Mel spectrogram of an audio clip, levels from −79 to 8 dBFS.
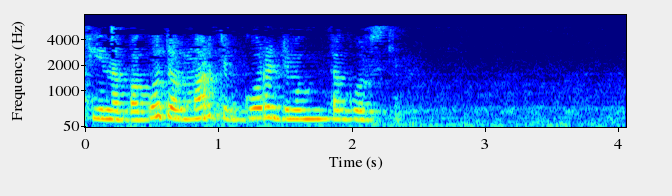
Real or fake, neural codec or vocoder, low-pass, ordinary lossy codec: fake; vocoder, 44.1 kHz, 128 mel bands, Pupu-Vocoder; 7.2 kHz; MP3, 24 kbps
